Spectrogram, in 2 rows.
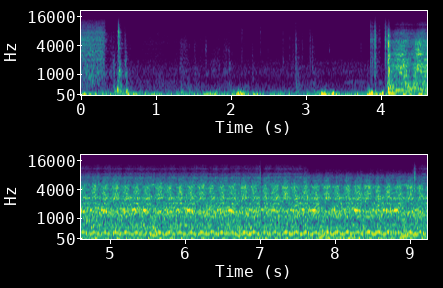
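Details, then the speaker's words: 1990 Ford F250 junkyard build, 351 5.8 V8, cold morning, new battery, fuel pressure present: after clicks, the starter cranks steadily at about four pulses a second but the engine never fires; crank, no start, cause unknown. "Why she no fire?"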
